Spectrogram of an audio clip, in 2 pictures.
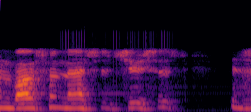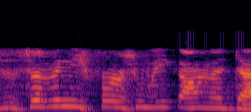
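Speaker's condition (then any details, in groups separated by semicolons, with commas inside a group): Multiple sclerosis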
